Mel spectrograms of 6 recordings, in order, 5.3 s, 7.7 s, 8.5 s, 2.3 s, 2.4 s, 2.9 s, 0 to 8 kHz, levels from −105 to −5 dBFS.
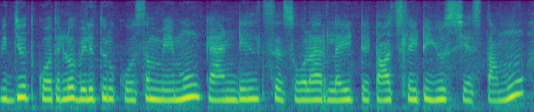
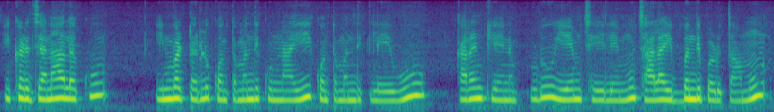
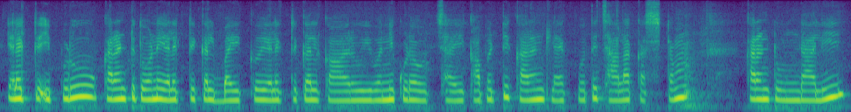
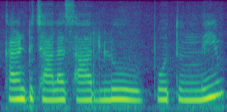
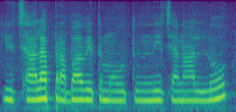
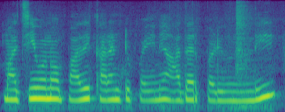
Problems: constant background noise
